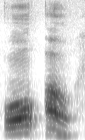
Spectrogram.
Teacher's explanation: ये दोस्तों हमारा होता है क्या है, ओ औ। ये निकलते कंठ से हैं, लेकिन फेस टच जो बनता है वो ओष्ठ पे बनता है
